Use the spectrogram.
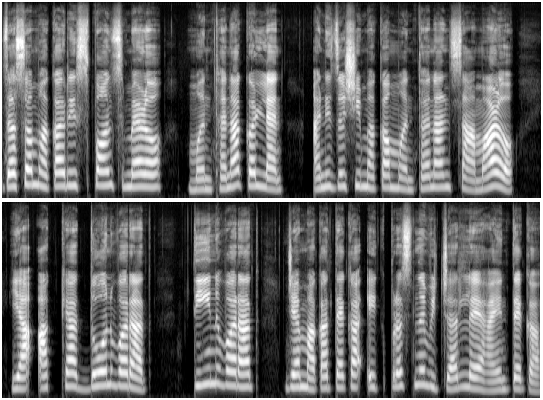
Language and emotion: Goan Konkani, neutral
